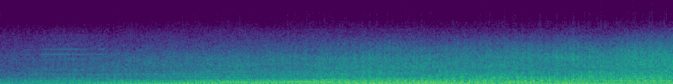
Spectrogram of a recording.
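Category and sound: vehicle, propeller airplane flying overhead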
